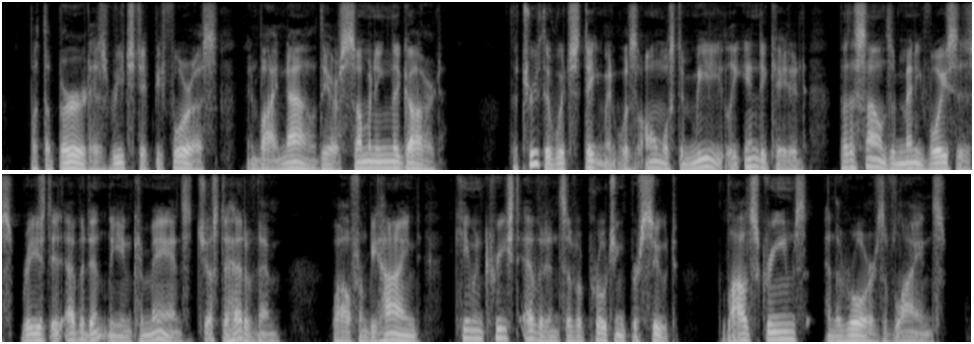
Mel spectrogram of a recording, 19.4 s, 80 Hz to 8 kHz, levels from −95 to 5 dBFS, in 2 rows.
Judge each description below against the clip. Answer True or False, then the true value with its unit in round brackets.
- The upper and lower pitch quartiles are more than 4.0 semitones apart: True (5.0 semitones)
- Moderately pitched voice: False (95 Hz)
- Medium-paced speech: True (165 wpm)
